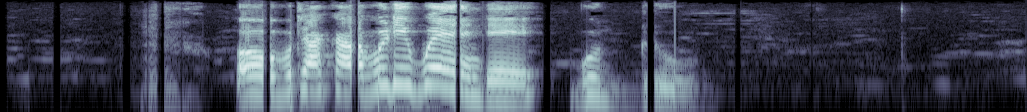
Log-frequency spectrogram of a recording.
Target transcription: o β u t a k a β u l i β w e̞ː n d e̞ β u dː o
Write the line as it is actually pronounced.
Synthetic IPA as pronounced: o β u t a k a β u l i β w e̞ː n d e̞ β u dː u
